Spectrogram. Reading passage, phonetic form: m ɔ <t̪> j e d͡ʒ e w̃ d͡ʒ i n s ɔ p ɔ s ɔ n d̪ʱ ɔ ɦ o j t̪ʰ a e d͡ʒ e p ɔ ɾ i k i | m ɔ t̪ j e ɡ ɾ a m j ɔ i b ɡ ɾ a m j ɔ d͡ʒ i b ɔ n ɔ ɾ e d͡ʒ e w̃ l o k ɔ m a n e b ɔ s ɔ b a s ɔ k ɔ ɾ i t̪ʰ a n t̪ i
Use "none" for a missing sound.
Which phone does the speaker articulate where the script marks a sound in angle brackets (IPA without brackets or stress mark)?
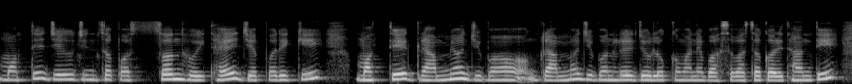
t̪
